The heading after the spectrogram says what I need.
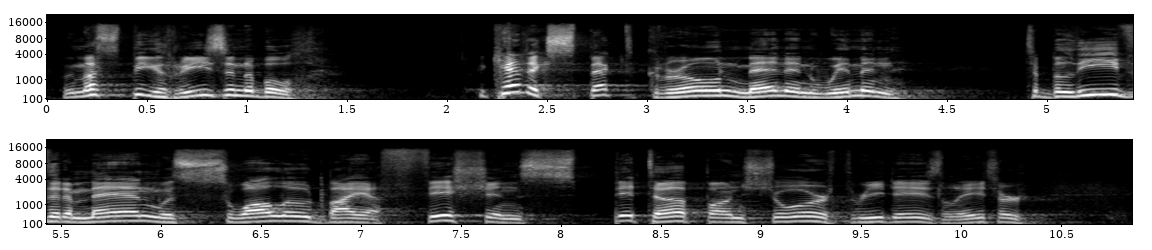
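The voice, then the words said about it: Weak Scottish brogue, sounding Irish. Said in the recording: “with his Scottish brogue ... I sounded a little Irish there, I think, too. ... Really not that good.”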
